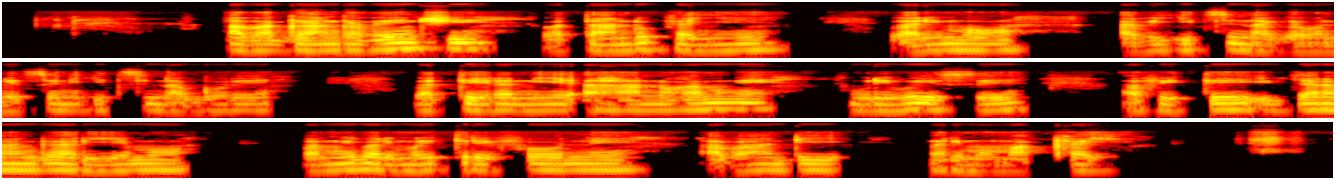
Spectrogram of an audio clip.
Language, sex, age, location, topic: Kinyarwanda, male, 25-35, Nyagatare, health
